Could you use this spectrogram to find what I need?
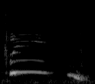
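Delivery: high squeak on clean; squeaky high. Acted.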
